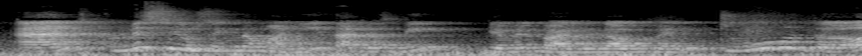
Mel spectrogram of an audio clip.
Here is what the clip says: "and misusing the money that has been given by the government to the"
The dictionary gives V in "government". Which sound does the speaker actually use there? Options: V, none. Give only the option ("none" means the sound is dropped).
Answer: none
